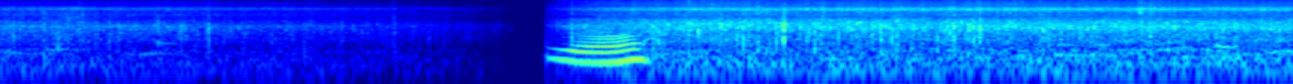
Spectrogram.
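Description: Rain falling, a steady hiss that comes in abruptly about two seconds in after a brief gap of silence. A person calls out a short 'yo' as it starts.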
